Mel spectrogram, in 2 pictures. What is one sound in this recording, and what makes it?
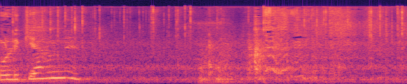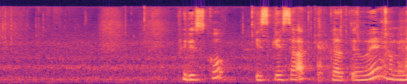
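Paper crinkles and rustles as it is folded.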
